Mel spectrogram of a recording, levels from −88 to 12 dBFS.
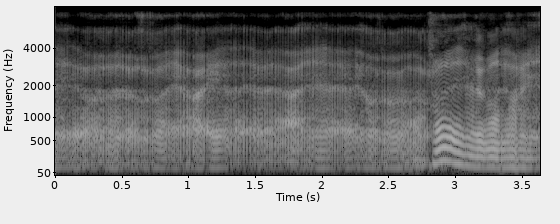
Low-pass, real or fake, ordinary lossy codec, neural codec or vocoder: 7.2 kHz; fake; none; autoencoder, 22.05 kHz, a latent of 192 numbers a frame, VITS, trained on one speaker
